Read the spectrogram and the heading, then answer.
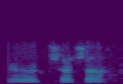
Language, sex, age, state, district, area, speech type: Bodo, male, 45-60, Assam, Udalguri, rural, conversation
